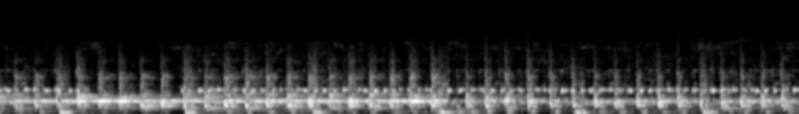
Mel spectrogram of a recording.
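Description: Jaranan accompaniment from a gamelan ensemble: fast, even metallophone notes ringing over busy hand-drum strokes, with a deep drum beat about once a second.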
